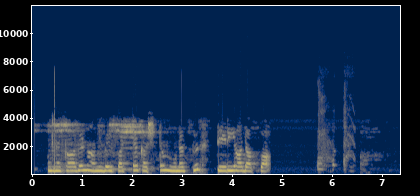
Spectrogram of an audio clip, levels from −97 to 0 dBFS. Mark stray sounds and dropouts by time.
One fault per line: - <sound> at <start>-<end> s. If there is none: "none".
- cough at 5.7-6.5 s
